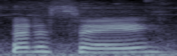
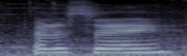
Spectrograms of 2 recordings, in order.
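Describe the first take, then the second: No difference in how they are said.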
